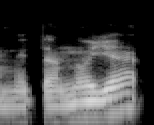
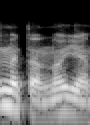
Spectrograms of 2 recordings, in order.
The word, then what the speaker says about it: metanoia: sobre este tema de la metanoia si es metanoya no así se pronuncia s es como como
